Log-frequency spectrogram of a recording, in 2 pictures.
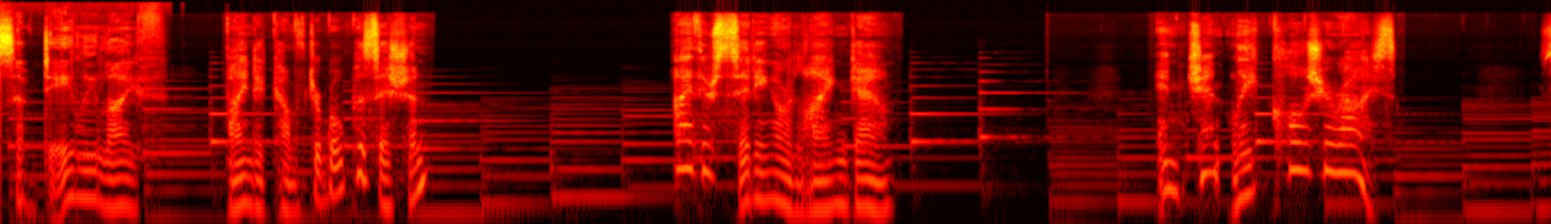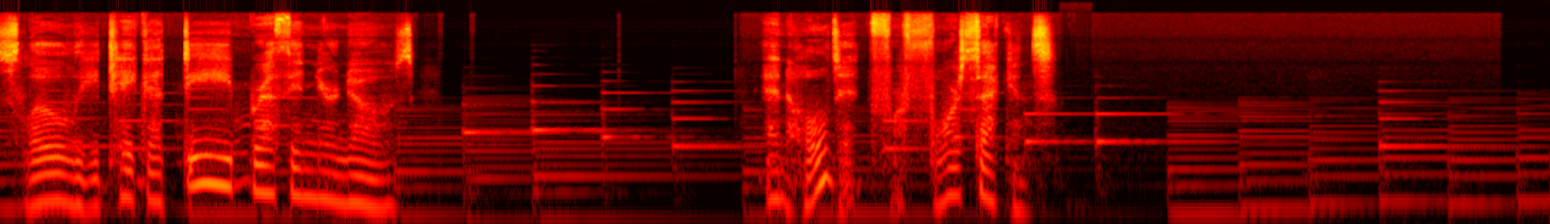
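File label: Meditation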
